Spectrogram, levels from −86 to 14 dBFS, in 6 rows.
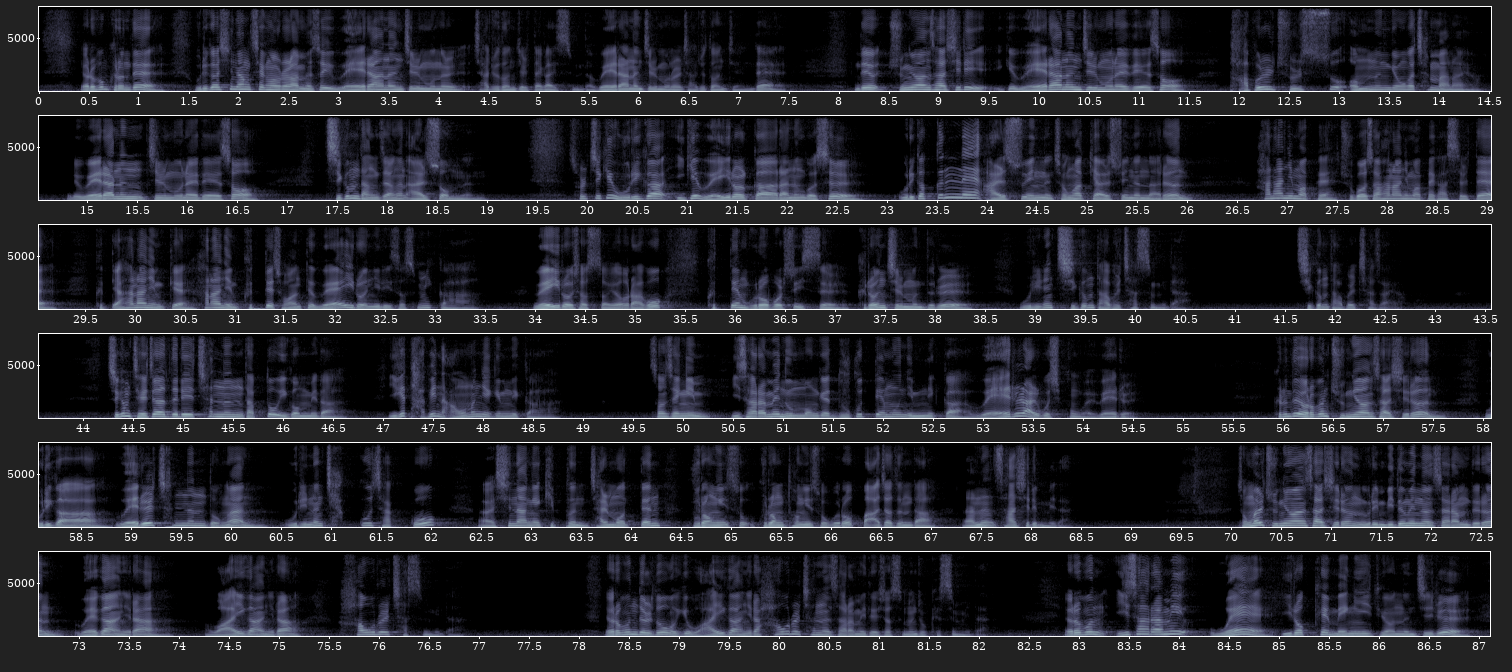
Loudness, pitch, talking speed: -34 LUFS, 130 Hz, 285 characters per minute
